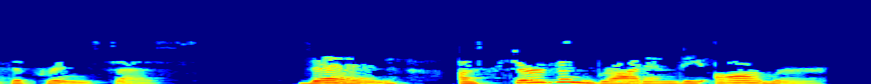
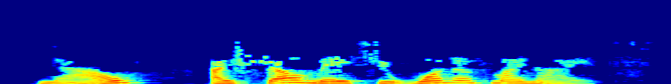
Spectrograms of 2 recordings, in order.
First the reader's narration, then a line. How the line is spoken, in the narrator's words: said the queen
